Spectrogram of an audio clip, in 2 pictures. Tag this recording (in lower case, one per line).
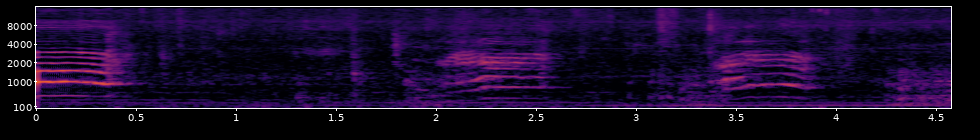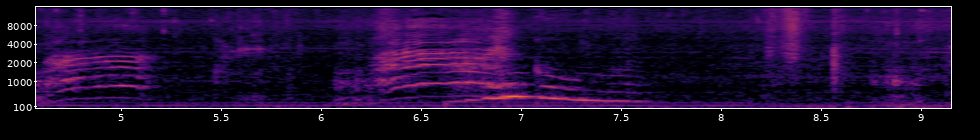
speech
